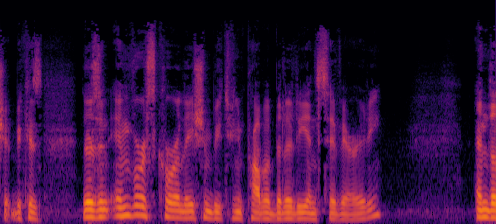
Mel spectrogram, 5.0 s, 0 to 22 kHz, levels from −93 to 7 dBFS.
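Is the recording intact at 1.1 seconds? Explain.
Yes, the audio is intact at 1.1 seconds, with no audible fault at that moment.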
